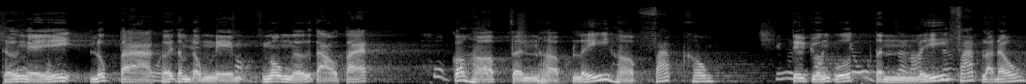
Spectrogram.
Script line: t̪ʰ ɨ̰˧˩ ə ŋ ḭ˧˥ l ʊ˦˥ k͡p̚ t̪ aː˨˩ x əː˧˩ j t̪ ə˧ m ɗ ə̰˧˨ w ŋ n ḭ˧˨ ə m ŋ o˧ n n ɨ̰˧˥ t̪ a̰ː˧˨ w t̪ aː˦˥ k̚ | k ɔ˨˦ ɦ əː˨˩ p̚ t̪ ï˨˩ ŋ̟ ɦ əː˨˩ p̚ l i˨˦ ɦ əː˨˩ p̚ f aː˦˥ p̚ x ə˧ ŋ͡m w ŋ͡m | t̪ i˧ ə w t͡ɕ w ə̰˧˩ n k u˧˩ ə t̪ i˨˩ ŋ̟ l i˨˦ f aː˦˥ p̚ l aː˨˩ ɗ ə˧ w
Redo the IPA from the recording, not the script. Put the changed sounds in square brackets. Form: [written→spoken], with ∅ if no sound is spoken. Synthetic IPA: t̪ʰ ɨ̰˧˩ ə ŋ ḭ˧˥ l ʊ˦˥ k͡p̚ t̪ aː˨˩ x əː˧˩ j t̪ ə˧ m ɗ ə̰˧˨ w [ŋ→ŋ͡m] n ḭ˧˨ ə m ŋ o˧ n [n→ŋ] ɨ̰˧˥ t̪ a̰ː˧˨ w t̪ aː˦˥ k̚ | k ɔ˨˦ ɦ əː˨˩ p̚ t̪ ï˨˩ ŋ̟ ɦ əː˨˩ p̚ l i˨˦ ɦ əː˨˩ p̚ f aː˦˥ p̚ x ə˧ [ŋ͡m→∅] w ŋ͡m | t̪ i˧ ə w t͡ɕ w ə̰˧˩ n k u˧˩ ə t̪ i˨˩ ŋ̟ l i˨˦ f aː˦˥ p̚ l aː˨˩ ɗ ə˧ w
